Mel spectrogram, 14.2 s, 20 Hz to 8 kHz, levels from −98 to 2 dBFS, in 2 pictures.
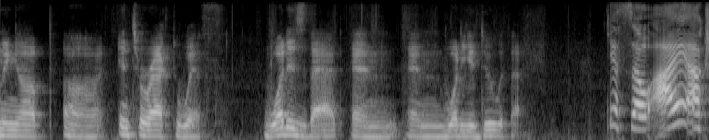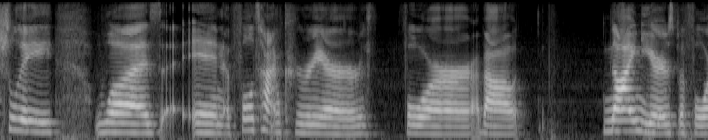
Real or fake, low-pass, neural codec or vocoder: real; 7.2 kHz; none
